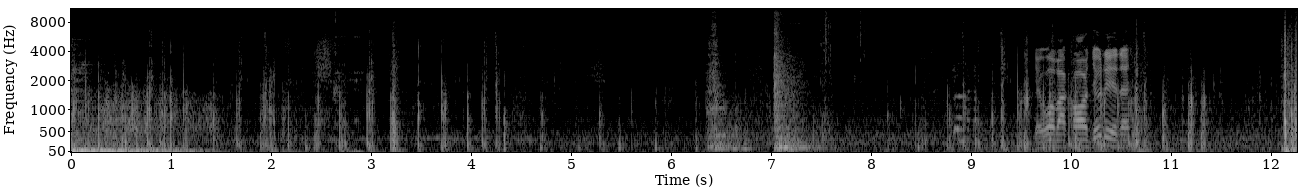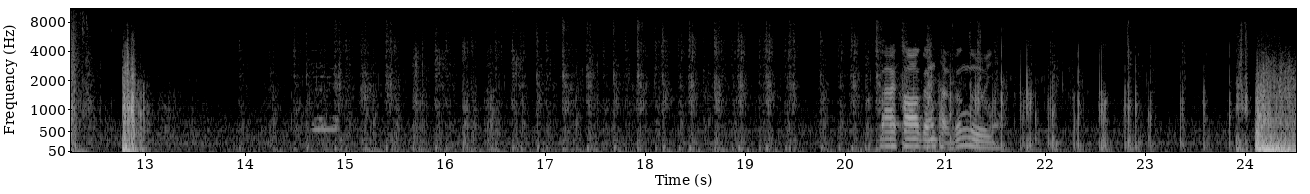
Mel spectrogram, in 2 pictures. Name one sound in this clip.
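Quick footsteps patter steadily on the ground.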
